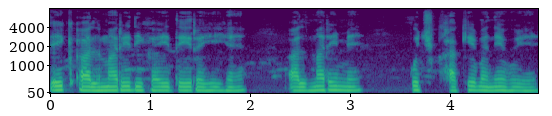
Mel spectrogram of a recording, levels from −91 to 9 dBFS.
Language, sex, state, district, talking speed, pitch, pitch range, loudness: Hindi, male, Uttar Pradesh, Deoria, 160 wpm, 130 Hz, 125-140 Hz, -24 LUFS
